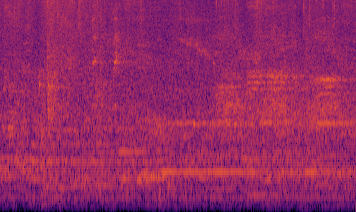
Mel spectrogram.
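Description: Open-air ambience: a steady murmur of distant voices, with faint high chirps and squeaks mixed in.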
